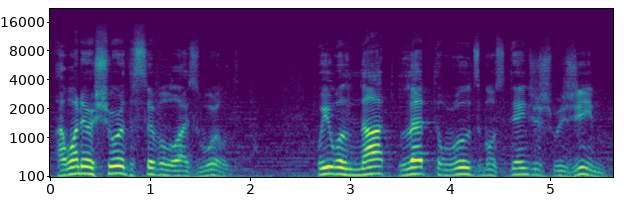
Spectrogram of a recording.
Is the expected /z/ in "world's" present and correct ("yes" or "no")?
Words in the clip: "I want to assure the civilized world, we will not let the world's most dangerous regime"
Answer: yes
